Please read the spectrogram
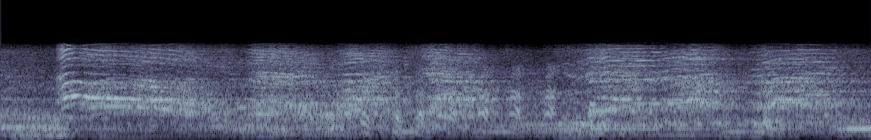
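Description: A large group of young children's voices shouting and singing together, with a strong shout near the start.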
